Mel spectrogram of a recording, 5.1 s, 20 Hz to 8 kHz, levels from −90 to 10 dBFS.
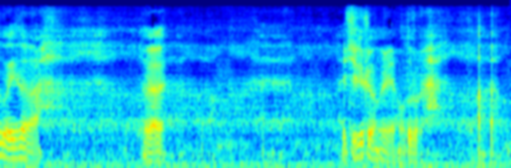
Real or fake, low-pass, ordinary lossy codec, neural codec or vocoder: fake; 7.2 kHz; AAC, 32 kbps; autoencoder, 22.05 kHz, a latent of 192 numbers a frame, VITS, trained on many speakers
